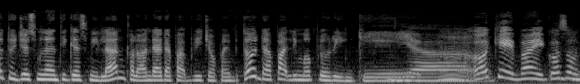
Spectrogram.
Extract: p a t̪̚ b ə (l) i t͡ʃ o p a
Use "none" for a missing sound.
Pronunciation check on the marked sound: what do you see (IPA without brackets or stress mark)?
ɾ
